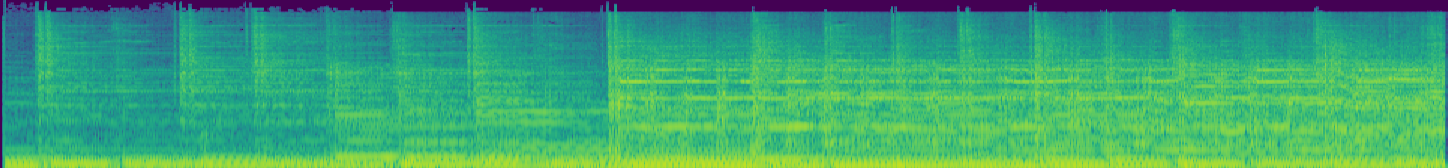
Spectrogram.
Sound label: solo, edge delay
